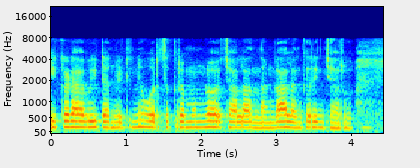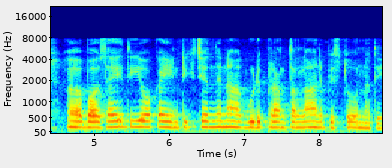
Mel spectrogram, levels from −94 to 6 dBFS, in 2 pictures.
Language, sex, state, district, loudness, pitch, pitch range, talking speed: Telugu, female, Andhra Pradesh, Srikakulam, -19 LUFS, 185 Hz, 180-195 Hz, 110 wpm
